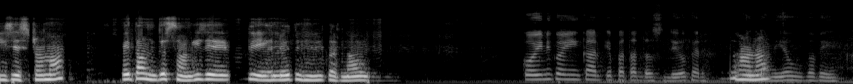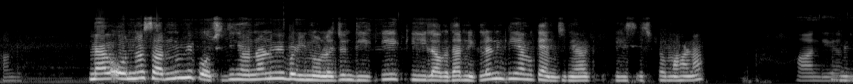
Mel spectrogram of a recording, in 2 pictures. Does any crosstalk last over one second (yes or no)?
no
